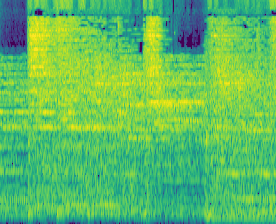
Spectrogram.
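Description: A rock band playing loud live, with drums and electric guitar.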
